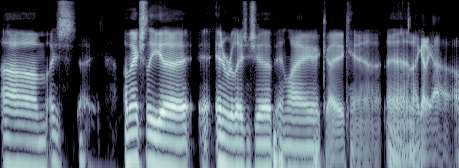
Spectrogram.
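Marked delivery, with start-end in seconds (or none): 1.9-6.9 slow, creaky, fry-heavy dismissive voice. Demonstrating how to cut off a conversation, creaky vocal fry. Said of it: "That's how I would say it. / You use vocal fry to cut it off".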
